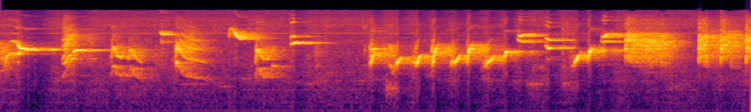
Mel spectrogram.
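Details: A young Parva goldfinch not yet in full song gives varied high chirps and slurred notes, a short pause, then a quick run of repeated twittering notes and a buzzy ending.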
